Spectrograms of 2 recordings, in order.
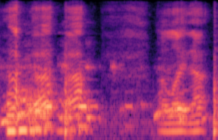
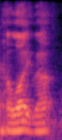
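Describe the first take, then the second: First: Stretched out slowly through laughter; real delighted laugh, words drawn out. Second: Said in the usual way. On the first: Real, not acted. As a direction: say it while still laughing, louder. Laughing at the game.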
